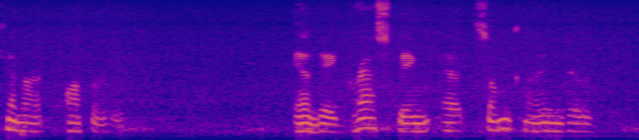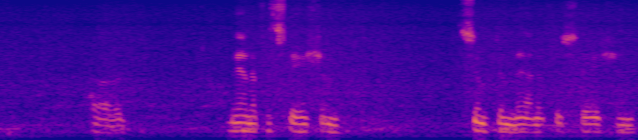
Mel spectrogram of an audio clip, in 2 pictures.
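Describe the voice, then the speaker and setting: Noticeable background noise sits behind a man. He speaks at a very slow pace with long, frequent pauses. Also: medium pitch for a man. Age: 80s+. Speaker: psychologist. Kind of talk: interview answer. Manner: slow, halting.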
